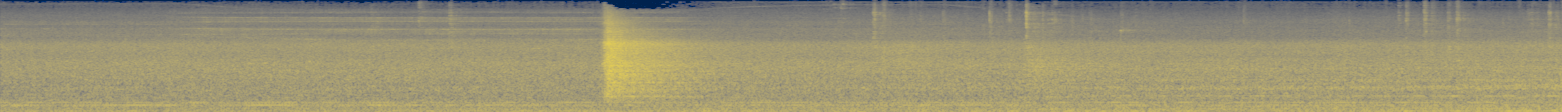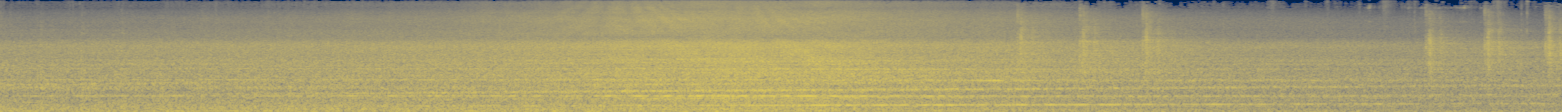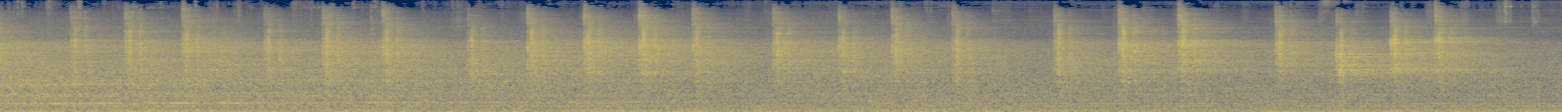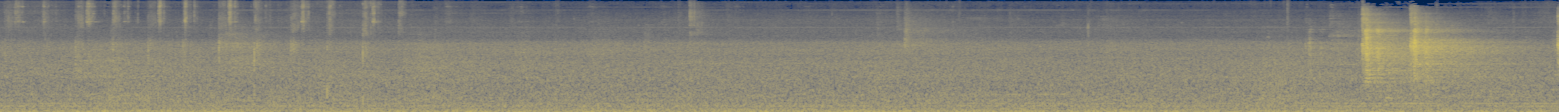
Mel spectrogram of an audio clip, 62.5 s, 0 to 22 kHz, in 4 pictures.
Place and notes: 臺中火車站, Taichung City - In the station platform
In the station platform, Traffic sound, Construction sound
Taichung City, Taiwan, 22 March, 15:22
